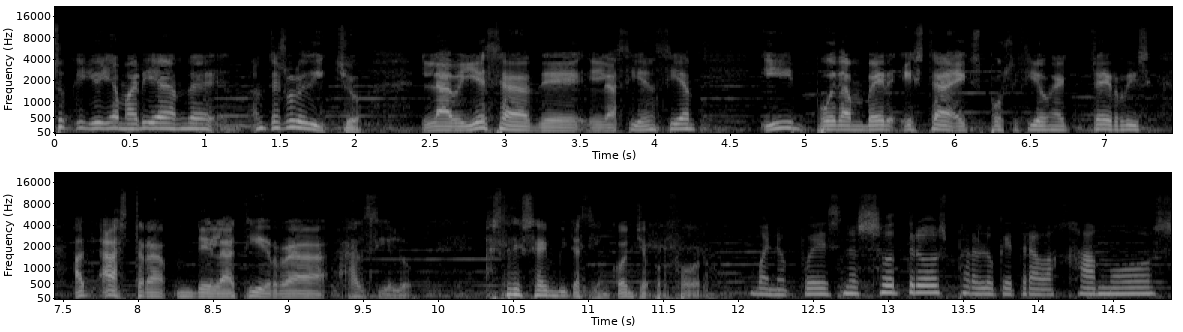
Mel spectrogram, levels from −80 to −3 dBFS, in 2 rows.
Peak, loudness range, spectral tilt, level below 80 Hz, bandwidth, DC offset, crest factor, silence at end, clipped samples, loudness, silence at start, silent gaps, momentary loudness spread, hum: -20 dBFS; 5 LU; -6 dB/octave; -62 dBFS; 11.5 kHz; under 0.1%; 20 dB; 0 s; under 0.1%; -40 LUFS; 0 s; none; 11 LU; none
